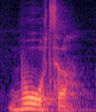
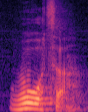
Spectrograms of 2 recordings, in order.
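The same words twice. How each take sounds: First: It is said British-style with a clear T. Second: The same.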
